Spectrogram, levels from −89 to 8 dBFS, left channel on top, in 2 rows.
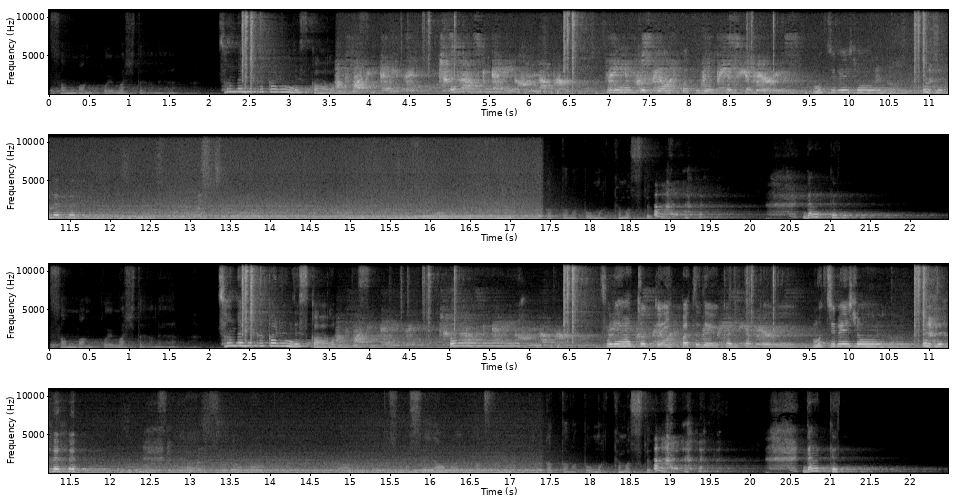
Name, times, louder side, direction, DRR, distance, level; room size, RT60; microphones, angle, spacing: voice 1, 0.0-1.6 3.3-4.3 9.3-9.4 9.7-10.8 12.2-14.3 14.8-19.0 19.3-19.5, right 1 dB, 20° right, 7 dB, 0.8 m, -38 dB
voice 2, 2.1-3.6 5.0-6.0 6.9-10.5 10.9-11.6 12.5-12.6 18.8-19.5 20.2-21.1, right 4 dB, 60° right, 11 dB, 0.8 m, -26 dB
sound 1, 2.4-2.9 4.2-5.2 6.3-6.9 8.4-9.2 10.5-11.2, right 2 dB, 5° right, 0.4 m, -31 dB
sound 2, 3.6-17.4, left 5 dB, 75° left, 0.7 m, -31 dB
19.0 x 16.0 x 9.8 m, 2.7 s
head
